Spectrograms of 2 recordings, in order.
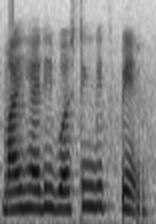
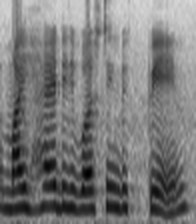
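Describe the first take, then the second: First: It is said in a flat, neutral way. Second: It is said in a flat, neutral way.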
